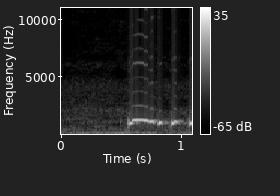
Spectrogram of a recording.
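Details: Male zebra dove call, used to coax silent birds into singing: a single clear sustained coo that breaks into short fluttering notes, over low hum.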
